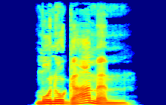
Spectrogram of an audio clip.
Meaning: strong dative masculine/neuter singular of monogam
- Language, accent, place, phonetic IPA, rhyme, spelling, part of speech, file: German, Germany, Berlin, [monoˈɡaːməm], -aːməm, monogamem, adjective, De-monogamem.ogg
